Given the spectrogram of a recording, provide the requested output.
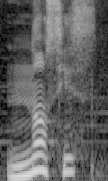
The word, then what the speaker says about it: gnosis: y conocimiento en muchas partes es gnosis, que se escribe G-N-I perdón, G-N-O-S-I-S, que es gnosis, ¿ok? Con una G al principio.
